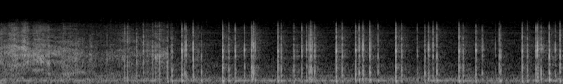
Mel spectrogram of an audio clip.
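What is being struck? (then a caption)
Small cardboard box. A small, hollow white and blue printed cardboard soap box is held in both hands and tapped and scratched with long dark-painted nails. A soft, rustling scratch comes first, then a rapid, uneven run of sharp, dry, crackly taps that stop dead with no ring, over a faint low hum.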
